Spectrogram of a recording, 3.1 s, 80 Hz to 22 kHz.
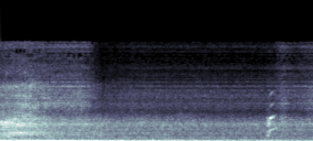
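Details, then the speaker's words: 2010 Suzuki Carry Futura 1.5 at idle: steady air-like hiss when the brake pedal is pressed, louder when pressed deeper, fading after about a second; a leaking brake booster seal. "ya nah ini seperti ada ular ya kalau kita injak lebih dalam suaranya lebih besar lagi"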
